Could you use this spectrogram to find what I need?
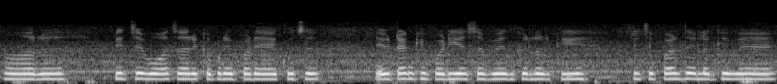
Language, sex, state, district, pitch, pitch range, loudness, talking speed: Hindi, female, Rajasthan, Bikaner, 250 Hz, 245-255 Hz, -11 LUFS, 155 wpm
